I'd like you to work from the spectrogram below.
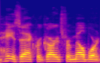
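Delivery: ordinary talk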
